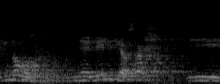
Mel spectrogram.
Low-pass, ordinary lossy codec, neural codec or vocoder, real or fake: 14.4 kHz; Opus, 24 kbps; none; real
